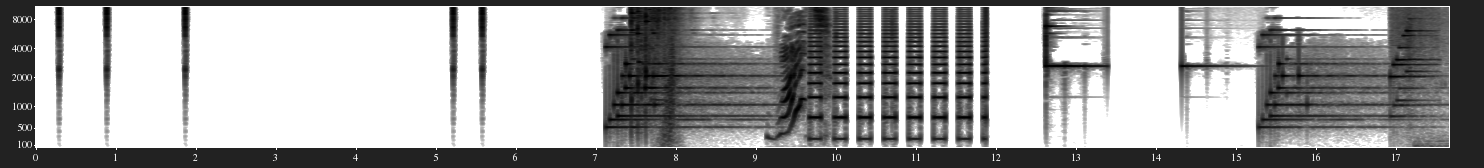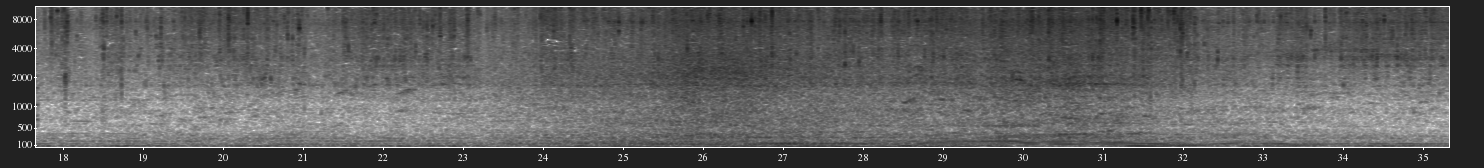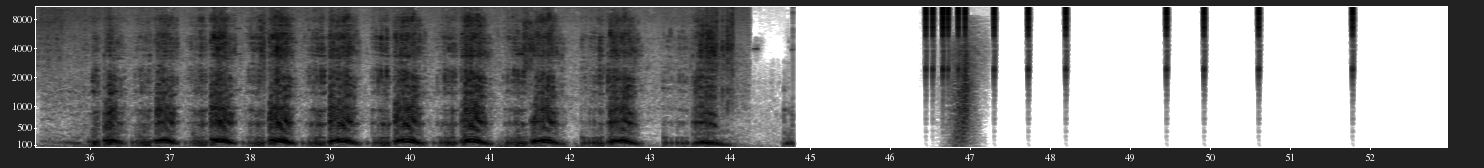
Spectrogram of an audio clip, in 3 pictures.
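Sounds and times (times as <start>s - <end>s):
rising run of chime notes: 7.1s - 9.4s, 15.3s - 17.7s
high ding: 12.6s - 13.4s, 14.3s - 17.6s
leopard rasping sawing call: 35.4s - 44.1s.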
